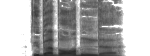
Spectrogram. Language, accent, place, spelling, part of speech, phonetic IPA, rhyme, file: German, Germany, Berlin, überbordende, adjective, [yːbɐˈbɔʁdn̩də], -ɔʁdn̩də, De-überbordende.ogg
- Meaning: inflection of überbordend: 1. strong/mixed nominative/accusative feminine singular 2. strong nominative/accusative plural 3. weak nominative all-gender singular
